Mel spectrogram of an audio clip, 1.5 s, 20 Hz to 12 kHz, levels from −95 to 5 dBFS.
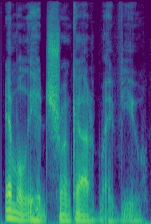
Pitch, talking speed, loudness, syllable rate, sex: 80 Hz, 275 wpm, -21 LUFS, 6.4 syllables/s, male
